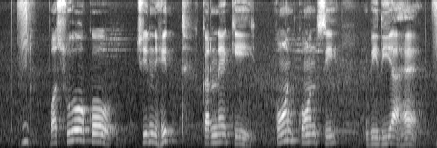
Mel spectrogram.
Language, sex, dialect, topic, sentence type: Hindi, male, Hindustani Malvi Khadi Boli, agriculture, question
